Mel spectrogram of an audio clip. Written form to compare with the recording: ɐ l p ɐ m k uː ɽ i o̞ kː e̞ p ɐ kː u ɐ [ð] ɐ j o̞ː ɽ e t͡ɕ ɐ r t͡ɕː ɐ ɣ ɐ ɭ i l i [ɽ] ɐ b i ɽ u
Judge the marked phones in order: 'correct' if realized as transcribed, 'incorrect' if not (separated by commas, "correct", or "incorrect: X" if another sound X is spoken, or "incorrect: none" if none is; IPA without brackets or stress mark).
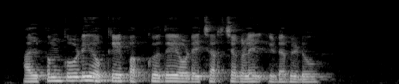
correct, correct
